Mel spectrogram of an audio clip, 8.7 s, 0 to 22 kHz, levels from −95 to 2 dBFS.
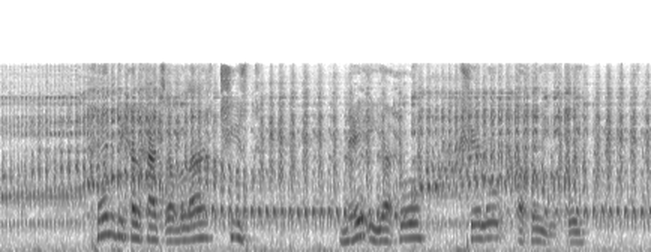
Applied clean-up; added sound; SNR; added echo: none; Bird vocalization, bird call, bird song; 2 dB; none.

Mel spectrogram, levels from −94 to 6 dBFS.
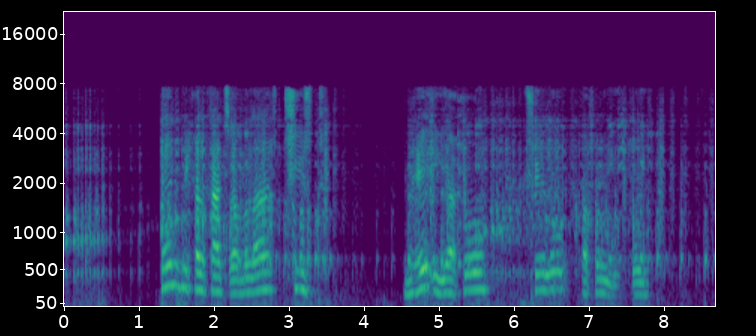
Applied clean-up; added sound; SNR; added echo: neural mask model RNNoise.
